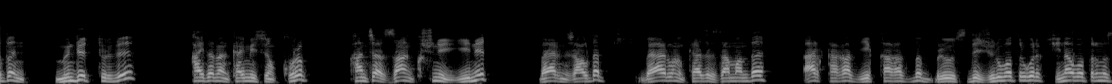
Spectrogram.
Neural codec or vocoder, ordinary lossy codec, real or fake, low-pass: none; none; real; 5.4 kHz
